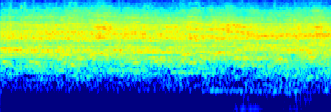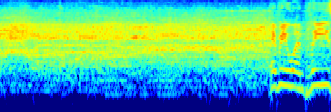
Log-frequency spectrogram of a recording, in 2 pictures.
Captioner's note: crowd cheering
